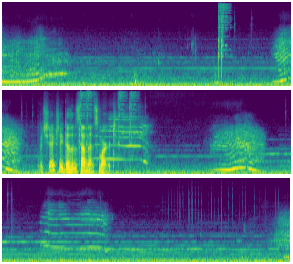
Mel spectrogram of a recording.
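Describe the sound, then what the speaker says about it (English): Whale calls in the underwater game Beyond Blue: several deep, swooping moans and creaky clicking bursts, spaced apart and echoing over a low ocean hum, with a voice speaking briefly. "Nothing like chasing whales through a feeding area."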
